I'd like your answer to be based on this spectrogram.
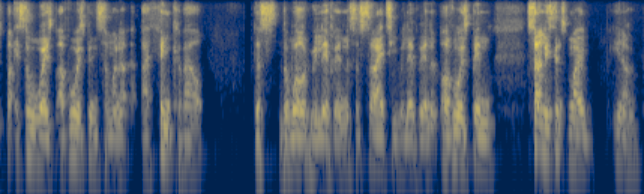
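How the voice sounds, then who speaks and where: A man's voice: fairly low pitch, a little mellow, breathy edge. A man in his forties from Kenya with a London accent, chatting reflectively as a podcast guest. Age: 40s. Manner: reflective, chatty, self-deprecating. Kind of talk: casual chat. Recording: dull lo-fi audio.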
